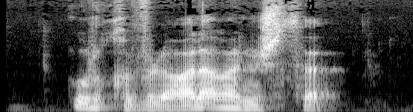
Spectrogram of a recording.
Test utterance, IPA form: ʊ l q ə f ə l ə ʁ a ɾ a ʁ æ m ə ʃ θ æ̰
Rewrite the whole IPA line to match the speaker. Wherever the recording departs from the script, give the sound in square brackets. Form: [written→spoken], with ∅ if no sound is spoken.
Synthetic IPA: ʊ [l→ɾ] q ə [f→v] ə l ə ʁ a ɾ a ʁ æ [m→n] ə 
